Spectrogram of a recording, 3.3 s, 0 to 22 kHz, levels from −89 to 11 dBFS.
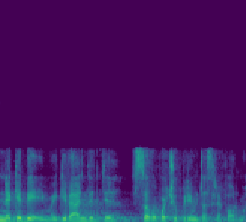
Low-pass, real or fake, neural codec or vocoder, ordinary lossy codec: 7.2 kHz; fake; codec, 16 kHz, 4.8 kbps, FACodec; AAC, 64 kbps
